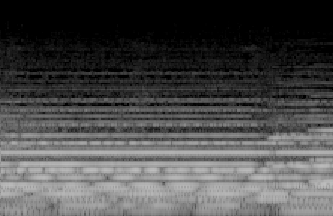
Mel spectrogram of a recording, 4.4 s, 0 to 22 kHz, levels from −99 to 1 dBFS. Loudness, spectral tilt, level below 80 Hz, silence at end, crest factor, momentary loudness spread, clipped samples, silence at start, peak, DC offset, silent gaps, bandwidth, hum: -25 LUFS; -8 dB/octave; -46 dBFS; 0 s; 12 dB; 2 LU; under 0.1%; 0 s; -14 dBFS; under 0.1%; none; 7.4 kHz; none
